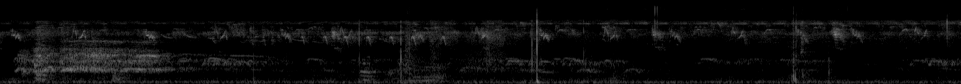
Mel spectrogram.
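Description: Small birds chirping repeatedly in short high notes over steady outdoor background noise, with a voice in the first couple of seconds and a few sharp clicks near the middle.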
